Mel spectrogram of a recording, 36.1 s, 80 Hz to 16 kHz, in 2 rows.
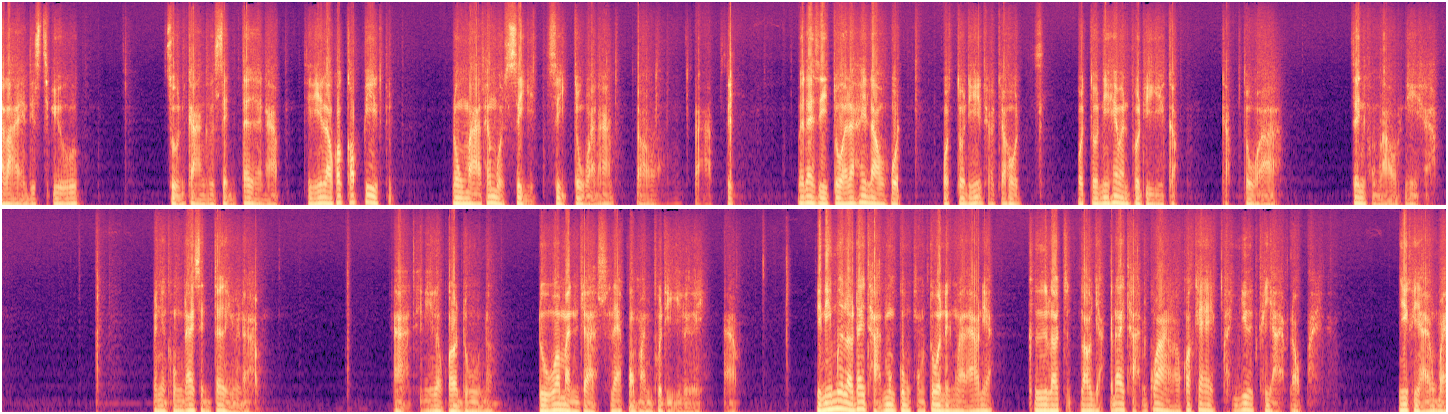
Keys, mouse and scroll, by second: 0.6 click, 1.4 click, 2.5 click, 3.0 click, 3.5 click, 5.6-6.7 drag, 5.9 right click, 9.6 click, 11.3-14.4 shift+drag, 15.6 click, 18.9 click, 19.9 click, 20.7 click, 23.4 click, 24.2 click, 27.2 click, 27.5 right click, 28.2 right click, 29.3 click, 31.5 click, 32.2 click, 33.4 click, 34.0 right click, 34.6 click, 35.3 click.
